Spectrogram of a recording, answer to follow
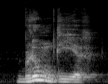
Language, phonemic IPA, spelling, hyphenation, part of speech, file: Dutch, /ˈblum.dir/, bloemdier, bloem‧dier, noun, Nl-bloemdier.ogg
- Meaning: anthozoan (animal of the class Anthozoa)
